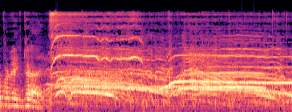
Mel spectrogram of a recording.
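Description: A crowd cheers and whoops loudly.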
